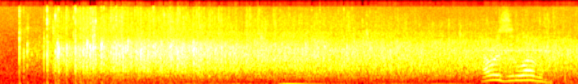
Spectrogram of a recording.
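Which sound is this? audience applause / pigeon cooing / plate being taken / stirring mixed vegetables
audience applause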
